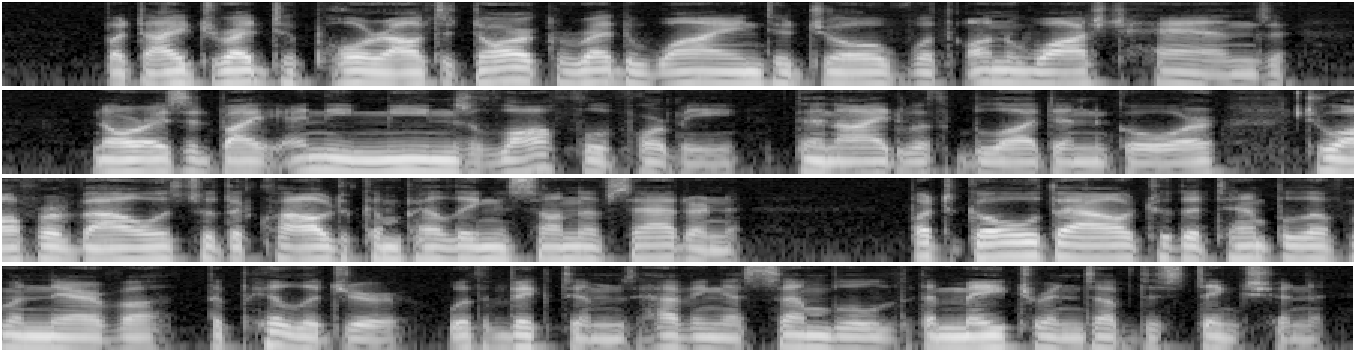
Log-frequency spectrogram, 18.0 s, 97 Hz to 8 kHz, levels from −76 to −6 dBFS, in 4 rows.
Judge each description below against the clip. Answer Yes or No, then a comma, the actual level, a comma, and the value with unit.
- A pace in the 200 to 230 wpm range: No, average, 185 wpm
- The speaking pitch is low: Yes, low, 105 Hz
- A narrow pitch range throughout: Yes, narrow, 2.0 semitones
